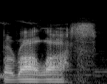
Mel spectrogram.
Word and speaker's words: Baralis: It's because I'm Scottish, I don't pronounce the last A, but it's Baralas.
